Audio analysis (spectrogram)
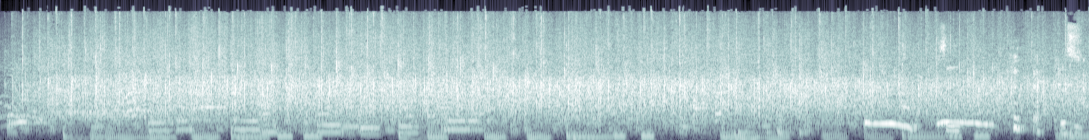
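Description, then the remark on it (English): A canned applause effect: dense, steady clapping from a large crowd that fills the whole stretch at an even, loud level, with faint cheering voices mixed in. “So y'all wonder, is this real applause? No, it's not real applause.”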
